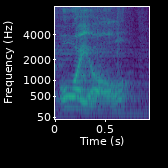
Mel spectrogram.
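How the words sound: The vowel glides from o to i. The speaker calls it wrong. "not pronounced that way"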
